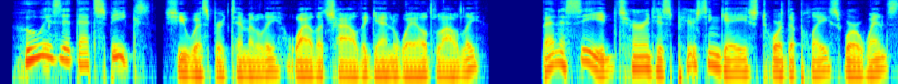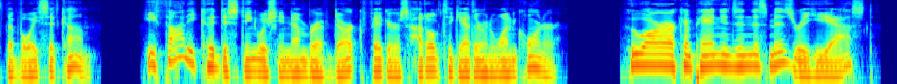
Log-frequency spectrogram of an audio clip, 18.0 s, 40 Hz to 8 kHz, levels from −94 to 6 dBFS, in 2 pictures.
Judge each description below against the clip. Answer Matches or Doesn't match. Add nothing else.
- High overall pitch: Doesn't match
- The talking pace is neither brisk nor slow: Matches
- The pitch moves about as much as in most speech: Doesn't match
